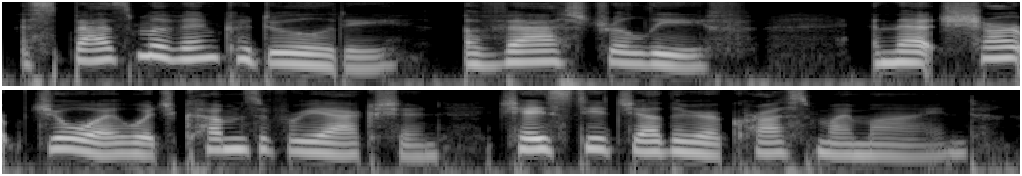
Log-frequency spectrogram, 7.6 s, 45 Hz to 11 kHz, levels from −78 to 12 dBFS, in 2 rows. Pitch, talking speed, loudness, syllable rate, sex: 200 Hz, 165 wpm, -19 LUFS, 4.8 syllables/s, female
